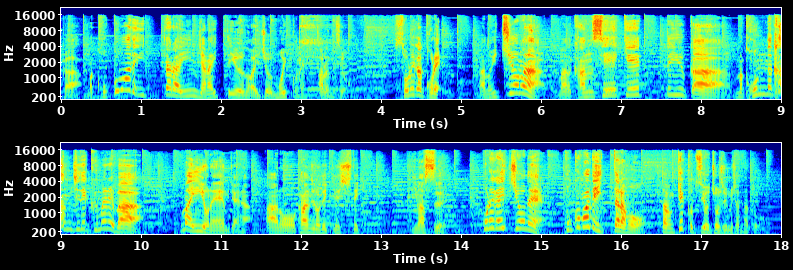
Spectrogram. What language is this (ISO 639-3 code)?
jpn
